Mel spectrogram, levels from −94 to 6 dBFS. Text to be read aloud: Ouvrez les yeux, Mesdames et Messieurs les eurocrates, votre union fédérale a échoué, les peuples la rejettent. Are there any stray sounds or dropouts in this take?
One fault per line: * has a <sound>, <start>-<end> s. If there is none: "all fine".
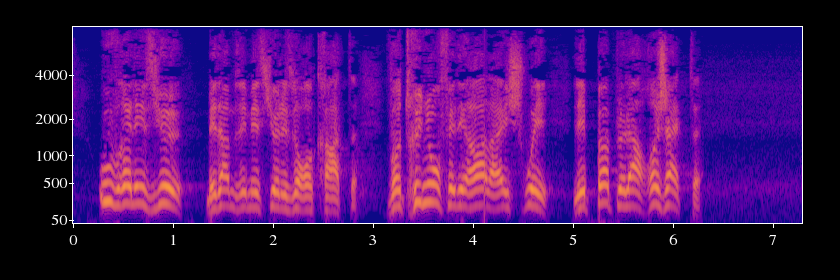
all fine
